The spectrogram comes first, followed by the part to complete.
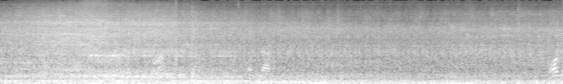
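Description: Steady low hum of vehicle engine noise and street traffic, with brief faint voices a couple of times.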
